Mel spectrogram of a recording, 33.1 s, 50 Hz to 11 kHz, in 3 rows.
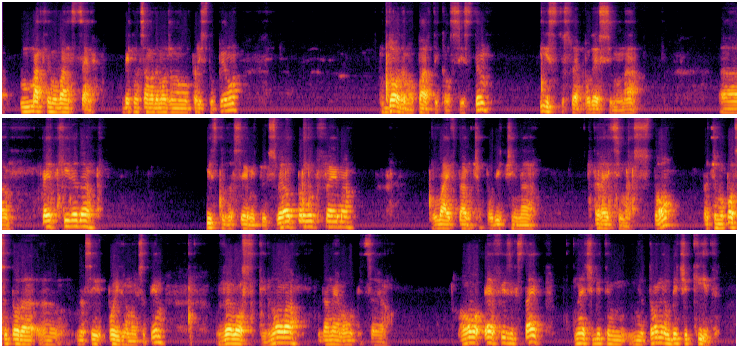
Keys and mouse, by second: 5.8 click, 8.3-13.3 drag, 11.9 KP_0, 14.4-16.4 drag, 17.5-21.6 drag, 20.3 KP_0, 24.8-26.5 drag, 30.6-33.0 drag.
